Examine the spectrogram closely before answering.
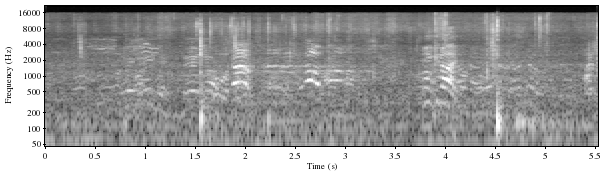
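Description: Young men shout to each other across an open outdoor field.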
